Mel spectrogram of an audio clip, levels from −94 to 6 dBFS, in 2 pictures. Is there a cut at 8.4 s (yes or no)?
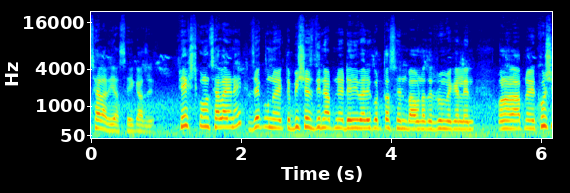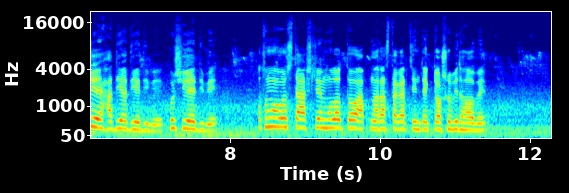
yes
